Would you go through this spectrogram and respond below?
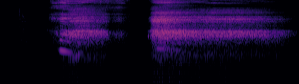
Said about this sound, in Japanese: はぁ、いけない、私としたことがあくびだなんて。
